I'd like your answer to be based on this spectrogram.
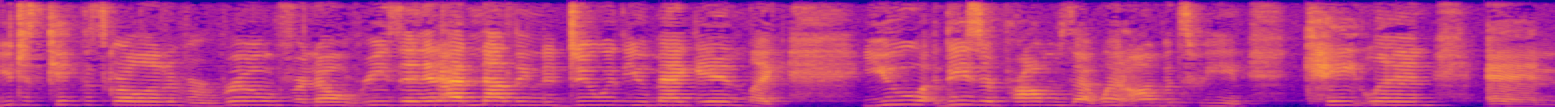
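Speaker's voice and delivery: high-pitched indignant rant; sustained high mock yell, not full volume; retold screaming argument. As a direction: re-enact telling a roommate off. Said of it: "So I'm screaming at Megan".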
